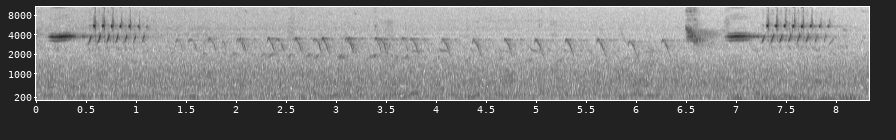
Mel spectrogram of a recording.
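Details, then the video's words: Eastern towhee singing in Columbia, South Carolina, USA, on 7 April 2017: two loud bursts of a clear introductory note followed by a fast buzzy trill, with a faint series of other bird chirps between them over steady background noise. "Eastern Towhee singing / Tohi aux yeux rouges chantant"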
